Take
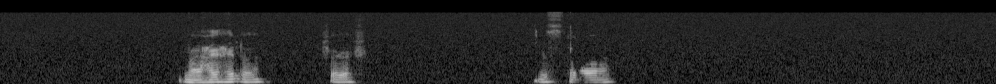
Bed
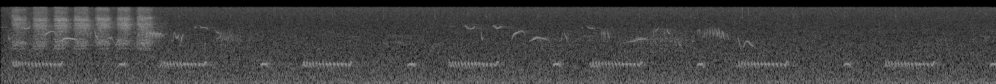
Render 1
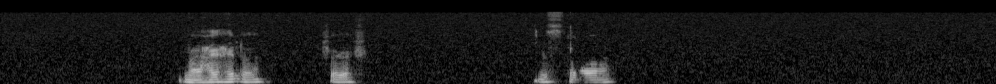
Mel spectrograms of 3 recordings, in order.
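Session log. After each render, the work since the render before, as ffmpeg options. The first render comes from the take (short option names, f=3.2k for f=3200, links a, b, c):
-af "afftdn=nr=6:nf=-45"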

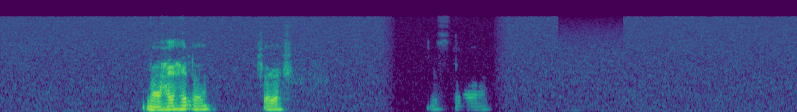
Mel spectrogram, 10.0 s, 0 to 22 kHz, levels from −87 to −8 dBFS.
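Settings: -filter_complex "[0:a]asettb=1/sr,asplit=3[a][b][c];[a]atrim=end=3.254[d];[b]atrim=start=3.25:end=4.11,asetpts=PTS-STARTPTS,afade=t=in:d=0.004:c=qsin,afade=t=out:st=0.856:d=0.004:c=qsin,equalizer=f=1.2k:w=1.5:g=5.5[e];[c]atrim=start=4.106[f];[d][e]acrossfade=d=0.004:c1=hsin:c2=qsin[g];[g][f]acrossfade=d=0.004:c1=qsin:c2=hsin,asettb=1/sr,asplit=3[h][i][j];[h]atrim=end=6.984[k];[i]atrim=start=6.98:end=7.8,asetpts=PTS-STARTPTS,afade=t=in:d=0.004:c=qsin,afade=t=out:st=0.816:d=0.004:c=qsin,lowpass=4.9k[l];[j]atrim=start=7.796[m];[k][l]acrossfade=d=0.004:c1=hsin:c2=qsin[n];[n][m]acrossfade=d=0.004:c1=qsin:c2=hsin,asplit=3[o][p][q];[o]atrim=end=4.95,asetpts=PTS-STARTPTS,afade=t=out:st=4.75:d=0.2:silence=0.133352[r];[p]atrim=start=4.95:end=6.17,asetpts=PTS-STARTPTS,volume=-17.5dB[s];[q]atrim=start=6.17,asetpts=PTS-STARTPTS,afade=t=in:d=0.2:silence=0.133352[t];[r][s][t]concat=n=3:v=0:a=1"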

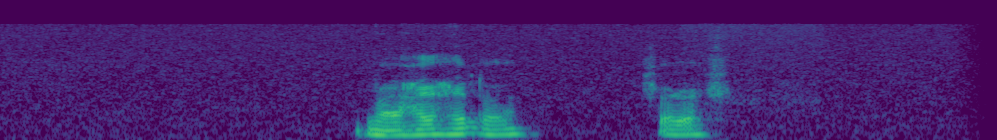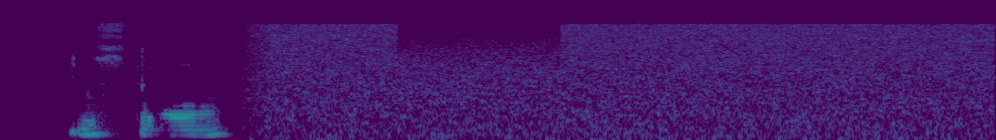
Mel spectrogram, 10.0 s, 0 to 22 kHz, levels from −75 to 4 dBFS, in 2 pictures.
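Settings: -filter_complex "[0:a]asettb=1/sr,asplit=3[a][b][c];[a]atrim=end=3.414[d];[b]atrim=start=3.41:end=4.13,asetpts=PTS-STARTPTS,afade=t=in:d=0.004:c=qsin,afade=t=out:st=0.716:d=0.004:c=qsin,highshelf=f=8.6k:g=7[e];[c]atrim=start=4.126[f];[d][e]acrossfade=d=0.004:c1=hsin:c2=qsin[g];[g][f]acrossfade=d=0.004:c1=qsin:c2=hsin"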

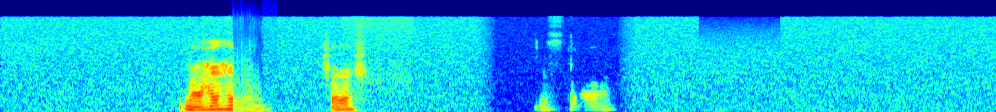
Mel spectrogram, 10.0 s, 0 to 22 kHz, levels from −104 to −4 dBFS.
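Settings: -filter_complex "[0:a]asettb=1/sr,asplit=3[a][b][c];[a]atrim=end=2.324[d];[b]atrim=start=2.32:end=2.77,asetpts=PTS-STARTPTS,afade=t=in:d=0.004:c=qsin,afade=t=out:st=0.446:d=0.004:c=qsin,aeval=exprs='(tanh(63.1*val(0)+0.5)-tanh(0.5))/63.1':c=same[e];[c]atrim=start=2.766[f];[d][e]acrossfade=d=0.004:c1=hsin:c2=qsin[g];[g][f]acrossfade=d=0.004:c1=qsin:c2=hsin"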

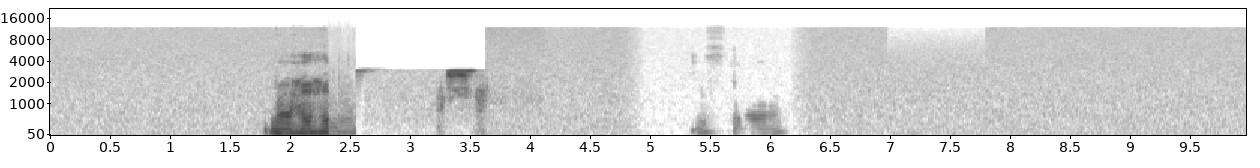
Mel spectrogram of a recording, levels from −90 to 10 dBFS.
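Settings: -filter_complex "[0:a]asettb=1/sr,asplit=3[a][b][c];[a]atrim=end=2.554[d];[b]atrim=start=2.55:end=3.64,asetpts=PTS-STARTPTS,afade=t=in:d=0.004:c=qsin,afade=t=out:st=1.086:d=0.004:c=qsin,lowpass=f=2.6k:t=q:w=0.5098,lowpass=f=2.6k:t=q:w=0.6013,lowpass=f=2.6k:t=q:w=0.9,lowpass=f=2.6k:t=q:w=2.563,afreqshift=-3000[e];[c]atrim=start=3.636[f];[d][e]acrossfade=d=0.004:c1=hsin:c2=qsin[g];[g][f]acrossfade=d=0.004:c1=qsin:c2=hsin,asettb=1/sr,asplit=3[h][i][j];[h]atrim=end=4.504[k];[i]atrim=start=4.5:end=5.42,asetpts=PTS-STARTPTS,afade=t=in:d=0.004:c=qsin,afade=t=out:st=0.916:d=0.004:c=qsin,asplit=2[l][m];[m]adelay=18,volume=-5dB[n];[l][n]amix=inputs=2:normalize=0,atrim=end_sample=40572[o];[j]atrim=start=5.416[p];[k][o]acrossfade=d=0.004:c1=hsin:c2=qsin[q];[q][p]acrossfade=d=0.004:c1=qsin:c2=hsin"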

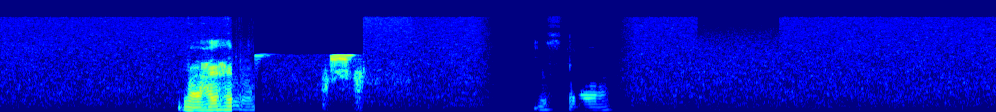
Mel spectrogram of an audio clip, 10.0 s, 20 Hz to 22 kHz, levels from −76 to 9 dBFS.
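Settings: -af "agate=range=-33dB:threshold=-58dB:ratio=3:detection=peak,highpass=f=600:p=1"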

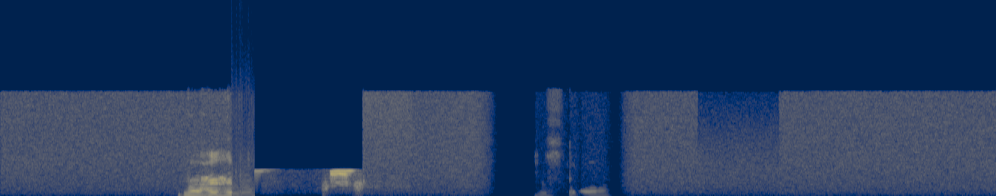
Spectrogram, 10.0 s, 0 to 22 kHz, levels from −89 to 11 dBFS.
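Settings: -af "tiltshelf=f=1.4k:g=-3.5,agate=range=-33dB:threshold=-48dB:ratio=3:detection=peak"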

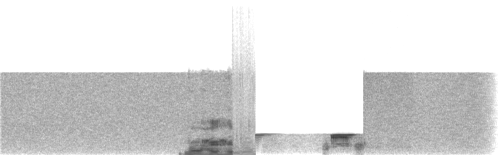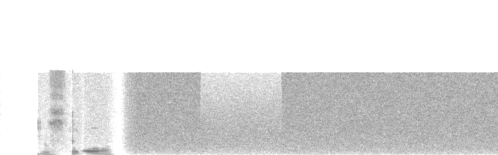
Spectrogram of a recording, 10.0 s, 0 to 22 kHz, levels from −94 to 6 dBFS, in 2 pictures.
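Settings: -af anull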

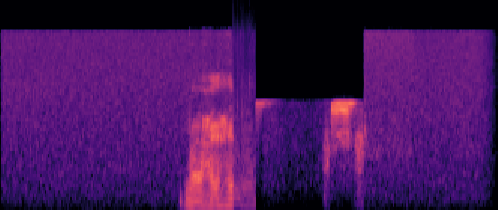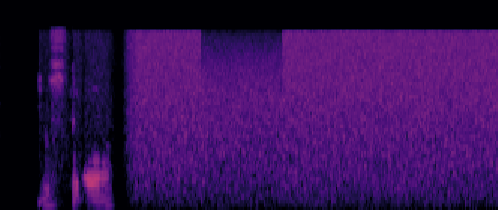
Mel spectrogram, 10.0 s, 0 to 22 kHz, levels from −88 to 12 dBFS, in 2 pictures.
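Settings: -af "volume=6dB,alimiter=limit=-3dB:level=0:latency=1"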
